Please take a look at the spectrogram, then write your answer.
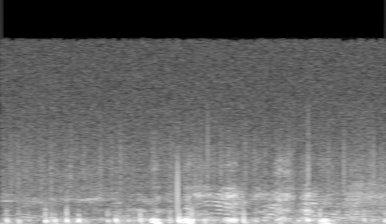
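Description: The Lone Ranger's horse Silver gallops hard toward the cutoff, its hoofbeats pounding out a quick, uneven rhythm of sharp clip-clop thuds, fairly loud and continuing steadily for the whole few seconds.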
